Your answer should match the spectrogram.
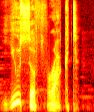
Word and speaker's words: usufruct: And today, Coach, the term is usufruct. It's spelled U-S-U-F-R-U-C-T.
